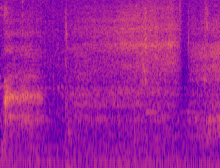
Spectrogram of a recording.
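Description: Steady low rumble of the open-water surroundings of a small boat, with a short scuffle at the start and a single sharp click near the end as a caught walleye is handled.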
